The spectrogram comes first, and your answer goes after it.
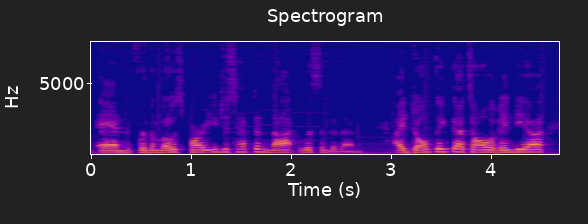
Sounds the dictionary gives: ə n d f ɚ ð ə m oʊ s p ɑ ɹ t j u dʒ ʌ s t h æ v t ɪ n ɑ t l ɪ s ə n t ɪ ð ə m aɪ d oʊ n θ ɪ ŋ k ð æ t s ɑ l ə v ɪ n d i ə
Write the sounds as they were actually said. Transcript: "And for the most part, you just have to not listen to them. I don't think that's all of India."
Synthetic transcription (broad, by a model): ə n f ɚ ð ə m oʊ s p ɑ ɹ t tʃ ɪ dʒ ʌ s t h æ f t ɪ n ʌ t l ɪ s ə n t ɪ ð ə m aɪ d oʊ n θ ɪ ŋ k ð æ t s ɑ l ə v ɪ n d i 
